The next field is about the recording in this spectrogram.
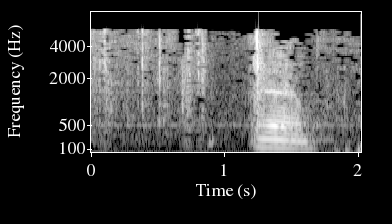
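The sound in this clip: A stack of paper is handled, giving a few soft, faint rustles and brushes, and a voice briefly speaks over them.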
